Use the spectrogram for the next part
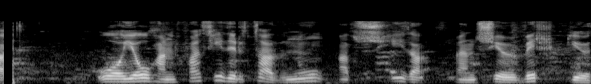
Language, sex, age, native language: Icelandic, male, 13, Icelandic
